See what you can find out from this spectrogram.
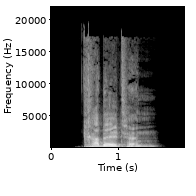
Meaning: inflection of krabbeln: 1. first/third-person plural preterite 2. first/third-person plural subjunctive II
- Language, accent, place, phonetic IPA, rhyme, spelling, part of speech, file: German, Germany, Berlin, [ˈkʁabl̩tn̩], -abl̩tn̩, krabbelten, verb, De-krabbelten.ogg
